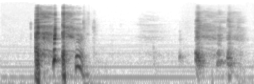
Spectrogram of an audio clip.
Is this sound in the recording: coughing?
yes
